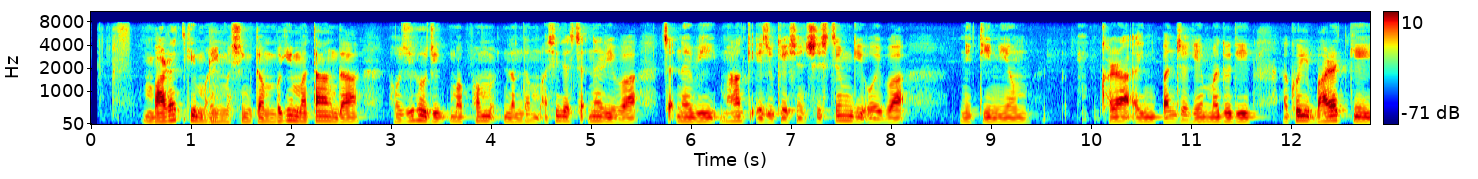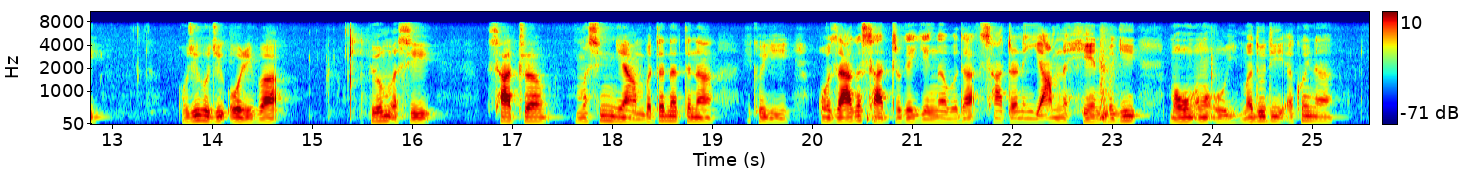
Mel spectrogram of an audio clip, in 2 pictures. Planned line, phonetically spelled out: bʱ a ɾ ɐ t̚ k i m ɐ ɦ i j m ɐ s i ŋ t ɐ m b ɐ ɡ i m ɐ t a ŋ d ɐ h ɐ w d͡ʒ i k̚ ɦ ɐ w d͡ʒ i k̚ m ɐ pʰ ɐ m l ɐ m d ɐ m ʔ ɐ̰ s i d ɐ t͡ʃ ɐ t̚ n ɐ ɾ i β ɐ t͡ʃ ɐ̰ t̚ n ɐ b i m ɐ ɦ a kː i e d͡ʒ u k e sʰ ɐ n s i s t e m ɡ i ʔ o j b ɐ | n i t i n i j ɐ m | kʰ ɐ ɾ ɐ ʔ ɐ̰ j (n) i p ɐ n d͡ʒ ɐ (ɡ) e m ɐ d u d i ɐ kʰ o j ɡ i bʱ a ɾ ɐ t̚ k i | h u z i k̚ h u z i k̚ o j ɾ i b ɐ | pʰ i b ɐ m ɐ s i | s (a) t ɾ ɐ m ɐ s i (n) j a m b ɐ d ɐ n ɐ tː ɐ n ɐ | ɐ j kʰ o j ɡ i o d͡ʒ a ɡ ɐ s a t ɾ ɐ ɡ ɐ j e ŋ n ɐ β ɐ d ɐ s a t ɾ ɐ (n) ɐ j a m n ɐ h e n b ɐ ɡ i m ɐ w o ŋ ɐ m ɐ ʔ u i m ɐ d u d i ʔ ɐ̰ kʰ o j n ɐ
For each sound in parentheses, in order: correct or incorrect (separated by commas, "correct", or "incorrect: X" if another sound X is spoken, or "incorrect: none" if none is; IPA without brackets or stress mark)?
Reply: correct, correct, correct, incorrect: ŋ, correct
